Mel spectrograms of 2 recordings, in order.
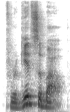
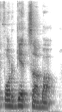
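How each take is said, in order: First: The first syllable 'for' is reduced and quick. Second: The first syllable 'for' is full and clear. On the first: The speaker calls it right. "Say for for for for forgets about" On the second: The speaker calls it wrong. "Don't say forgets about"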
